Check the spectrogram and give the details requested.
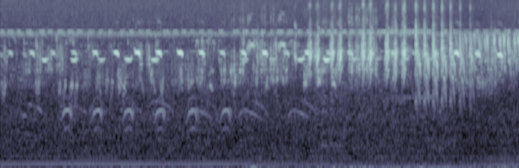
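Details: Black-browed reed warbler singing in Watarase grassland, Japan, in breeding season with eggs being incubated; lilting series of high whistled notes and lower down-slurred phrases, swelling into a fast buzzy chatter near the end, steady low hum beneath.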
